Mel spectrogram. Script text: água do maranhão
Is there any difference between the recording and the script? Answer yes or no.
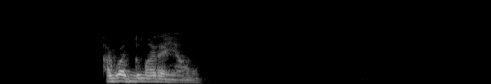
no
